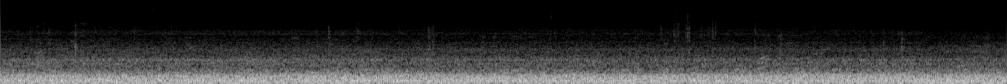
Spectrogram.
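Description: Jet airliner cabin noise at cruise, heard from a window seat: a steady, unbroken low rumble and rush of engines and airflow.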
